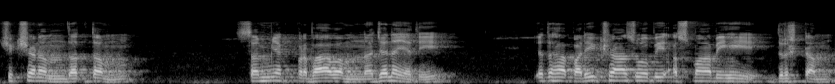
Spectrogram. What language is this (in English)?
Sanskrit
